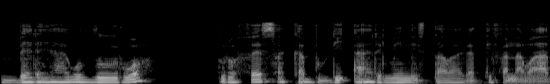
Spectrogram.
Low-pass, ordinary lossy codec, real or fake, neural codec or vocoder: 7.2 kHz; none; fake; codec, 16 kHz, 16 kbps, FreqCodec, larger model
